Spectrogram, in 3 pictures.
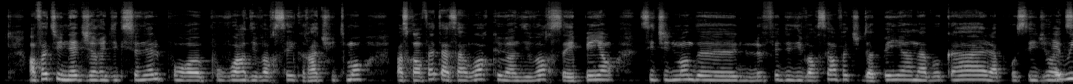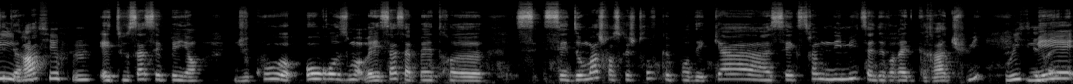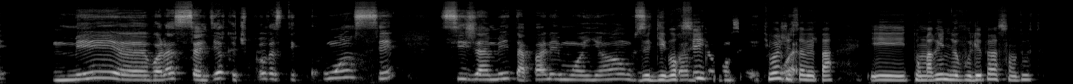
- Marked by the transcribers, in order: stressed: "payant"; other background noise; stressed: "coincée"
- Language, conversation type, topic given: French, podcast, As-tu déjà transformé une erreur en opportunité ?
